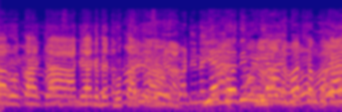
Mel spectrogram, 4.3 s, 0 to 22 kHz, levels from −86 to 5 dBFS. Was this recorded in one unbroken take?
yes; 0 cuts

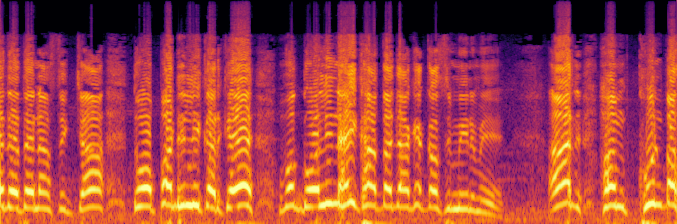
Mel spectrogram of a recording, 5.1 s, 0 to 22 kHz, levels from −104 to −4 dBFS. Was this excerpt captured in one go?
yes; 0 cuts

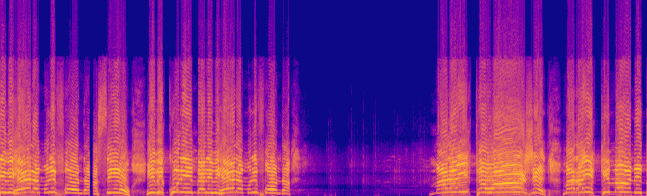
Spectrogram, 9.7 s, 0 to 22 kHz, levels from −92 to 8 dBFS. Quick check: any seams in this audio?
no; 0 cuts

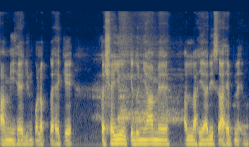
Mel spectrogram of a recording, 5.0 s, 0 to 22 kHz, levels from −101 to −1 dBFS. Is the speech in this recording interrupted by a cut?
no; 0 cuts

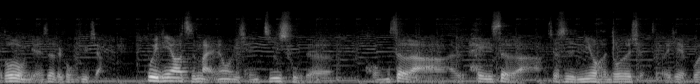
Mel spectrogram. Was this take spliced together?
no; 0 cuts

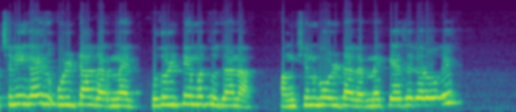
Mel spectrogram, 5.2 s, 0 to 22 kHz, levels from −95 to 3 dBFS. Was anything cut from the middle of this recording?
no; 0 cuts

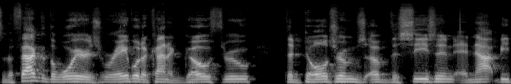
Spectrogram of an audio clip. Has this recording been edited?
no; 0 cuts

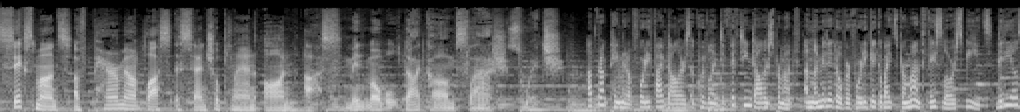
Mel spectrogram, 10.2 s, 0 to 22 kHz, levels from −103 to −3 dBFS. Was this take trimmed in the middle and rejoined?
no; 0 cuts

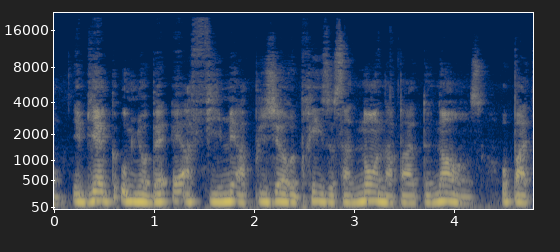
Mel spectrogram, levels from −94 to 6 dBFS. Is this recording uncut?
yes; 0 cuts

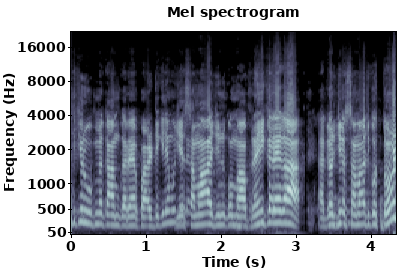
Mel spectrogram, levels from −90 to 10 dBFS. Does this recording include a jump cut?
yes; 1 cut; at 1.3 s

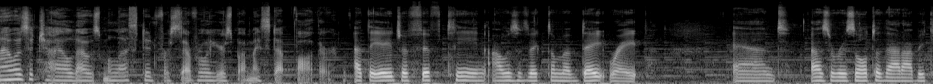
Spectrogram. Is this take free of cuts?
no; 1 cut; at 3.4 s

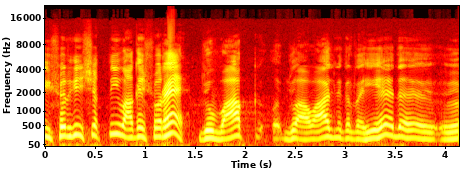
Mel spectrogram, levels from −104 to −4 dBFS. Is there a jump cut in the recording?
yes; 1 cut; at 1.5 s

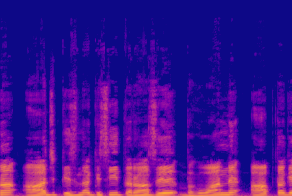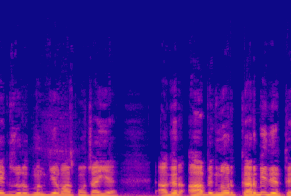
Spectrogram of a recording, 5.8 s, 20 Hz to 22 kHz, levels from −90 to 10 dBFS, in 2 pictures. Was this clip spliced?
no; 0 cuts

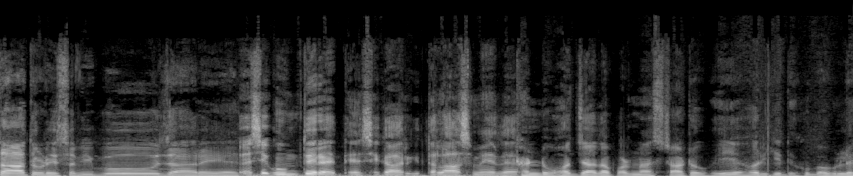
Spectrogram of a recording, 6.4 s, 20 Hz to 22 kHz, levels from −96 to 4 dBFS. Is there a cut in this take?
yes; 2 cuts; at 1.7 s, 3.9 s

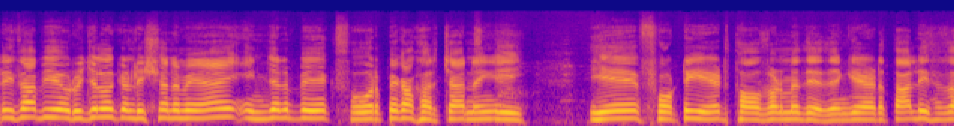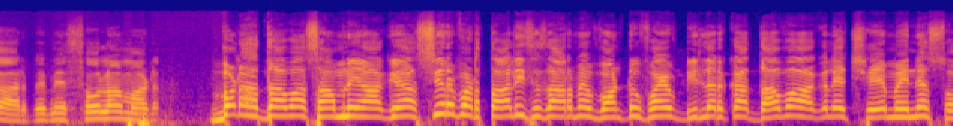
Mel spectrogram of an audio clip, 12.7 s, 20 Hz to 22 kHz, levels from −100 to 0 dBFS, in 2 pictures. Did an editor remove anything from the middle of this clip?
yes; 2 cuts; at 3.3 s, 7.4 s

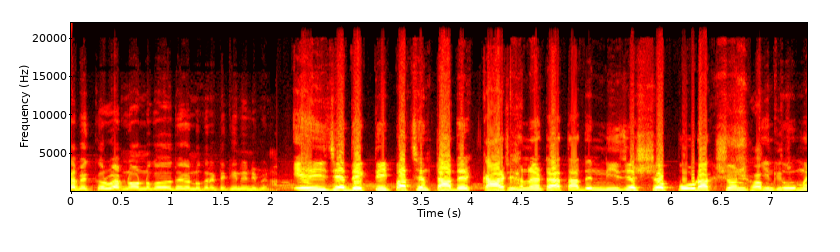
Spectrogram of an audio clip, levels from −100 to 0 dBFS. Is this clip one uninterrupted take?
no; 1 cut; at 1.9 s

